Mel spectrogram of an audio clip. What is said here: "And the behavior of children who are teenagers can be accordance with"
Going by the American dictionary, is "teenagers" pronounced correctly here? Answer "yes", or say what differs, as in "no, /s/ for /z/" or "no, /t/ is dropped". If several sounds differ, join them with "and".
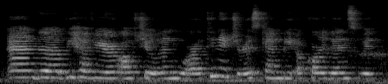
no, /tʃ/ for /dʒ/ and /s/ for /z/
